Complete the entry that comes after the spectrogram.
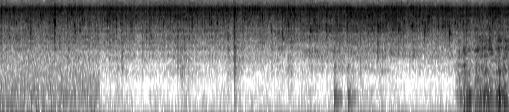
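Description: Pieces of belt fish pan-fry in a steel wok over medium heat, giving a faint, continuous crackling sizzle with small pops and a brief scrape or two, with no voices.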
